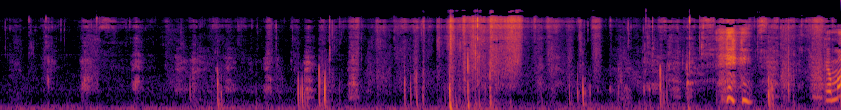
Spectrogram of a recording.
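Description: A golden retriever moving close by in snow: a scatter of small crunches and scuffs, with one louder knock and rustle about halfway through and a brief vocal sound near the end.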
